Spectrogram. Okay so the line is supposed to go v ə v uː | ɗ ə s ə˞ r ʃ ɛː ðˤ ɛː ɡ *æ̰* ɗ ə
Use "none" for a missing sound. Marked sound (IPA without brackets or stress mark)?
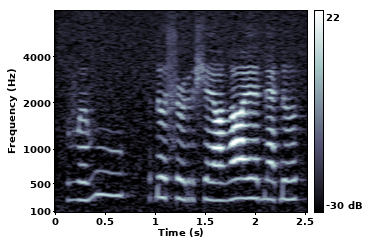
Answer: æ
